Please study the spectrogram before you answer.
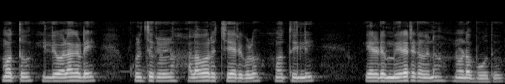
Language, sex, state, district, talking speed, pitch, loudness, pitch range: Kannada, male, Karnataka, Koppal, 130 wpm, 165 Hz, -20 LUFS, 160-175 Hz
